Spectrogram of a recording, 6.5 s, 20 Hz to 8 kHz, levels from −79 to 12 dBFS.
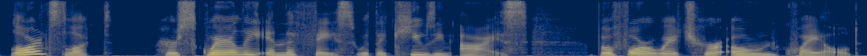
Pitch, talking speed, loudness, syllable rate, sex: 235 Hz, 140 wpm, -21 LUFS, 4.7 syllables/s, female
